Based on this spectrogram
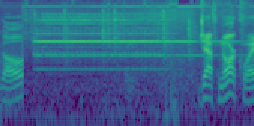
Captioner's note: telephone ringing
